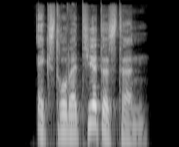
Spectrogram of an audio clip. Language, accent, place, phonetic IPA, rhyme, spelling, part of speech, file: German, Germany, Berlin, [ˌɛkstʁovɛʁˈtiːɐ̯təstn̩], -iːɐ̯təstn̩, extrovertiertesten, adjective, De-extrovertiertesten.ogg
- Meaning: 1. superlative degree of extrovertiert 2. inflection of extrovertiert: strong genitive masculine/neuter singular superlative degree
